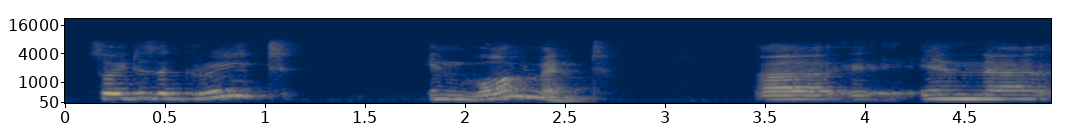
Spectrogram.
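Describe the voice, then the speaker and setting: A man with a Tamil accent speaks in a high pitch with lively intonation, and room echo can be heard. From Tamil Nadu, India. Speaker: language teaching speaker. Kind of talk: webinar lecture. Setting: online video webinar. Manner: animated.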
